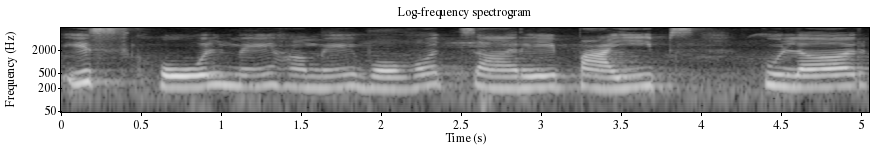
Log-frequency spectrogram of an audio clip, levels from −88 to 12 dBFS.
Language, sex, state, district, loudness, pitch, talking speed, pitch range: Hindi, female, Madhya Pradesh, Dhar, -14 LUFS, 225 Hz, 105 wpm, 215-240 Hz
